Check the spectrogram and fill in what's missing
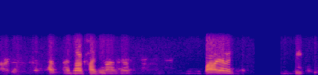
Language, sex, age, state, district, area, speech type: Bengali, male, 18-30, West Bengal, Uttar Dinajpur, rural, conversation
